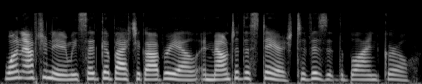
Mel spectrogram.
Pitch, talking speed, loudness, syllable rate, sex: 240 Hz, 240 wpm, -20 LUFS, 5.5 syllables/s, female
